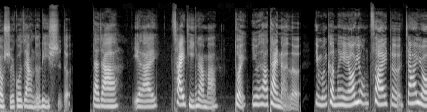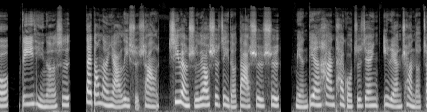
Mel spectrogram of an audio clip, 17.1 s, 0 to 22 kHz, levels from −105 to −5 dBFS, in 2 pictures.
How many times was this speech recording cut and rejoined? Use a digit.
1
